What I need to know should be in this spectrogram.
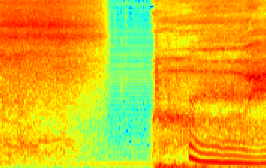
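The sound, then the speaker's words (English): A deep breath drawn in through the nose during a guided breathing exercise: a steady, airy hiss lasting over a second, a short pause, then a louder voiced sigh falling in pitch. “Through the nose. And out the mouth. Yeah, let that negativity go. Mm. In with your nose.”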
